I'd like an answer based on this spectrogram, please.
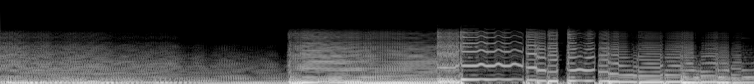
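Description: Electric guitar played through a Stomp Audio Labs Octopus analog octave pedal, with a distorted tone and a heavy bass under the notes. A held note rings for about three seconds and a new one is struck. From about halfway in, a run of single notes with vibrato follows.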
